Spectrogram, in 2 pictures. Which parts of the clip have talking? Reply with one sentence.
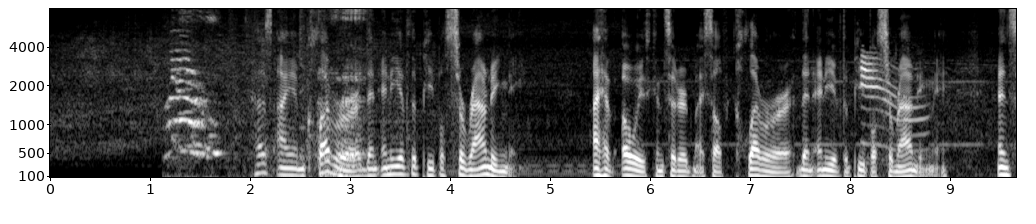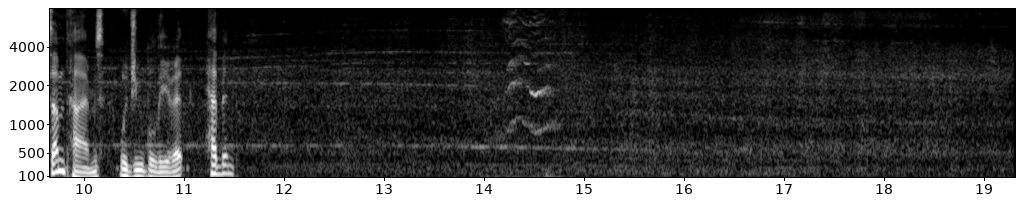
You can hear the talking from 2.0 to 11.6 s.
